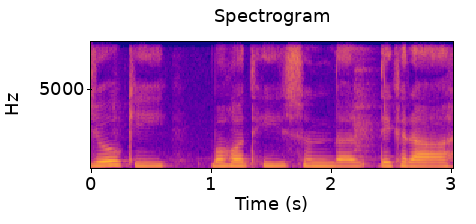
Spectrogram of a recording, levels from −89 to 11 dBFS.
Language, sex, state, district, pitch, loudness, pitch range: Hindi, female, Rajasthan, Jaipur, 220 Hz, -17 LUFS, 205-225 Hz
